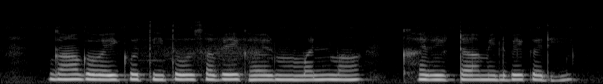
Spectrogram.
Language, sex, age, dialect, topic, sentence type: Chhattisgarhi, female, 18-24, Western/Budati/Khatahi, agriculture, statement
